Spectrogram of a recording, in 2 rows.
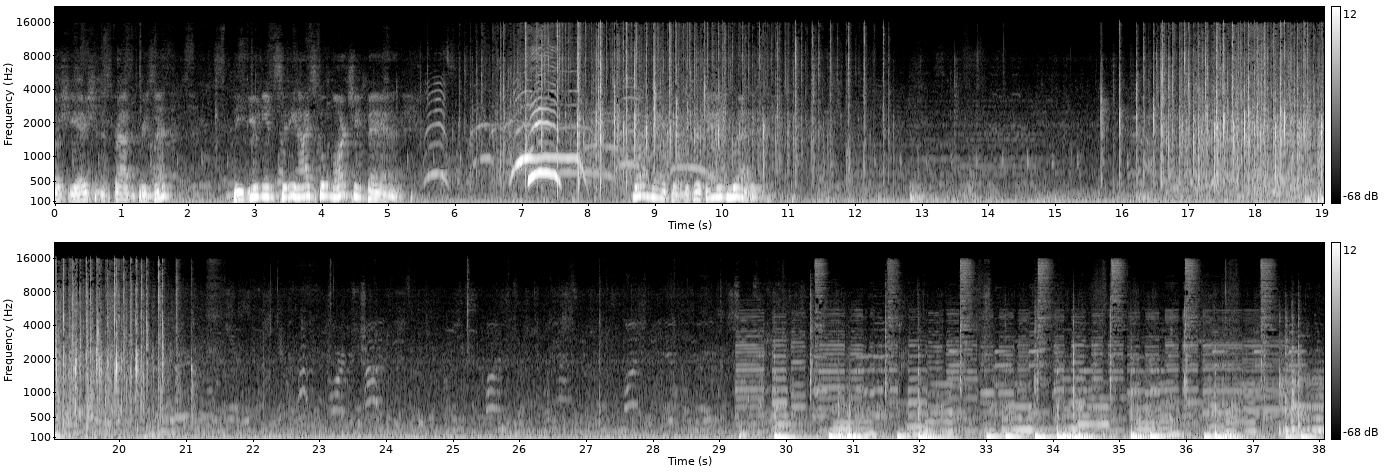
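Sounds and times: crowd murmur: 0:00.0 - 0:38.0
crowd cheering and clapping: 0:05.5 - 0:12.6, 0:15.6 - 0:21.2
marching band brass and drums: 0:29.2 - 0:38.0.

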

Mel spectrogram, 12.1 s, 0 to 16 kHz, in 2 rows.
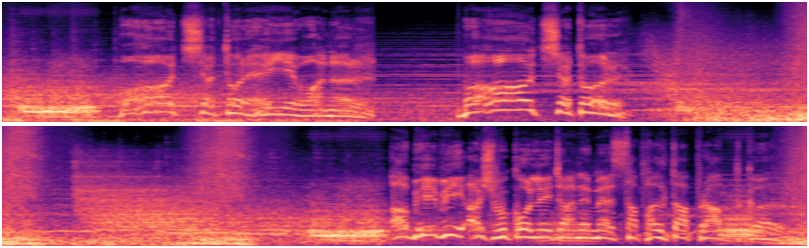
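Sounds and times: roar-like rumbling whoosh: 0:00.0 - 0:03.6, 0:04.7 - 0:09.3
dramatic background music: 0:00.0 - 0:12.0.

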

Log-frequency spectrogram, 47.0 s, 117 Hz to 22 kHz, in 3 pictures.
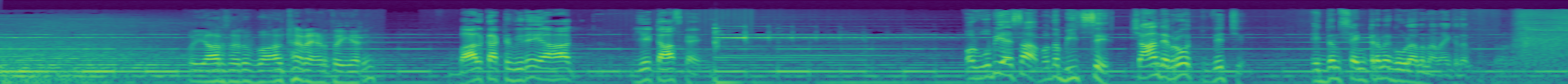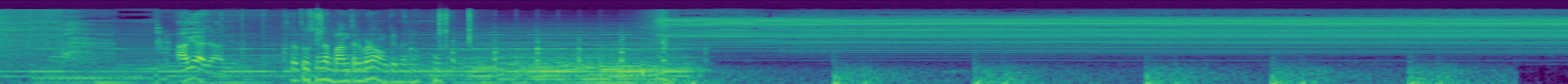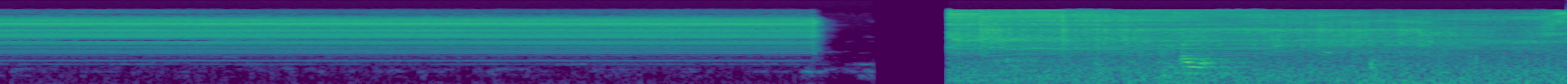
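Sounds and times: steady high buzz: 0:22.1 - 0:39.5
electric hair clippers shaving: 0:22.1 - 0:39.7, 0:40.8 - 0:47.0.

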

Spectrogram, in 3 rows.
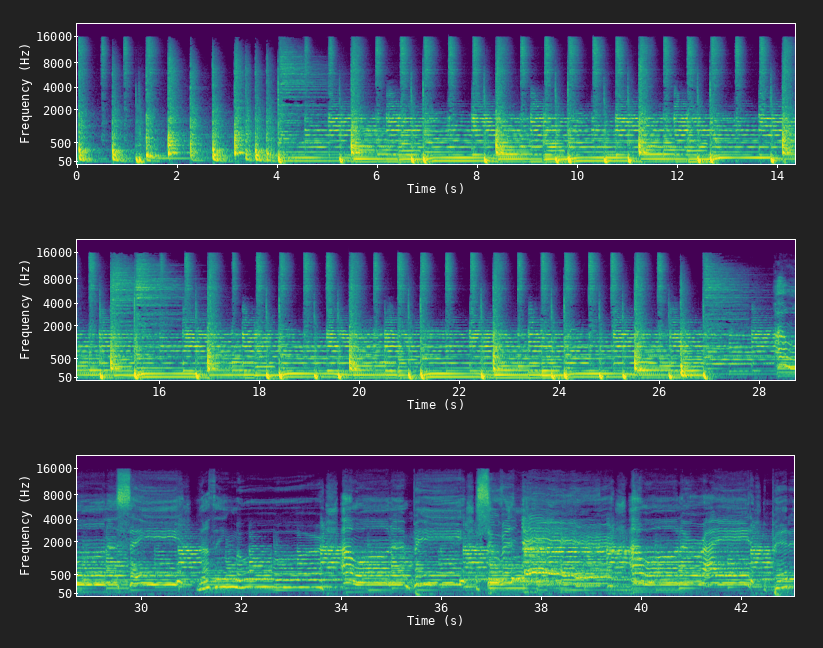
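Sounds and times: rock drum beat: 0:00.0 - 0:28.0.

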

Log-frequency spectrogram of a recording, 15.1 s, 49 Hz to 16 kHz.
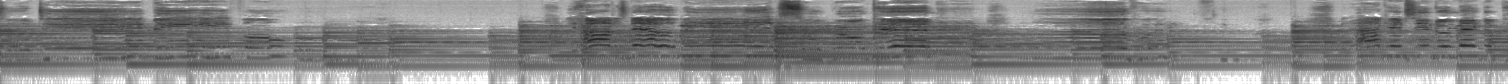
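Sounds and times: woman singing with vibrato: 0:00.0 - 0:03.2, 0:05.5 - 0:12.6, 0:13.2 - 0:15.0
held piano chords: 0:00.0 - 0:15.0.

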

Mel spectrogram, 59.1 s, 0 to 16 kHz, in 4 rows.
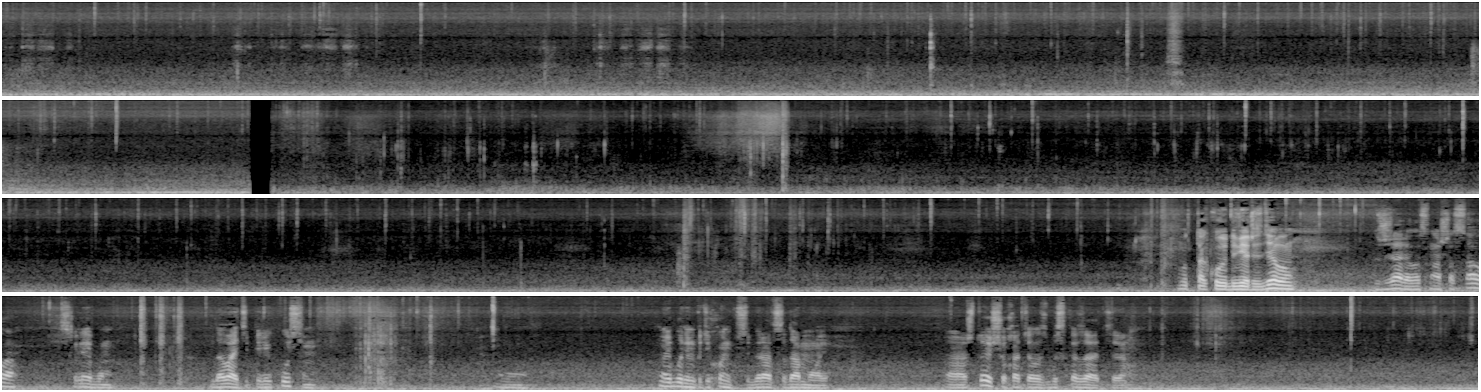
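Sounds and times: low rumble: 0:00.0 - 0:17.3
wood fire crackling and popping: 0:00.0 - 0:59.0.

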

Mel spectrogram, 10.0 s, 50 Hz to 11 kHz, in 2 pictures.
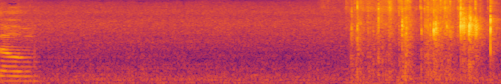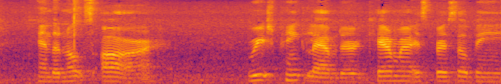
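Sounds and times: air conditioner humming: 0:00.0 - 0:10.0.

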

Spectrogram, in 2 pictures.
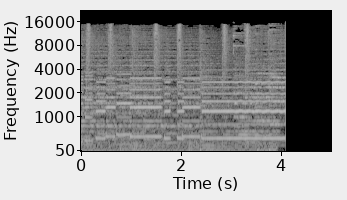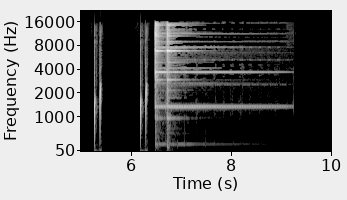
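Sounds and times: bell ding ringing: 0:06.5 - 0:09.3.

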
